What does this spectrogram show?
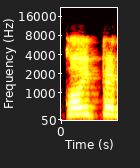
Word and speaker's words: Kuiper: lo que se llama el anillo de coiper le dicen en inglés se escribe kuiper y pr y quiera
